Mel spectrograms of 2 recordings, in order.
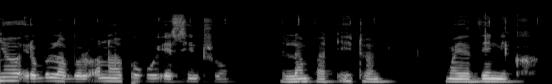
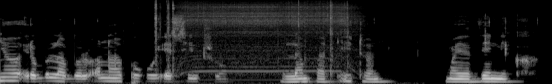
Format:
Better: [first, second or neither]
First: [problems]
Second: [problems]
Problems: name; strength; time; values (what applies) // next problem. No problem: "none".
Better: first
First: none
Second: background sound (Camera); 15 dB below the speech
